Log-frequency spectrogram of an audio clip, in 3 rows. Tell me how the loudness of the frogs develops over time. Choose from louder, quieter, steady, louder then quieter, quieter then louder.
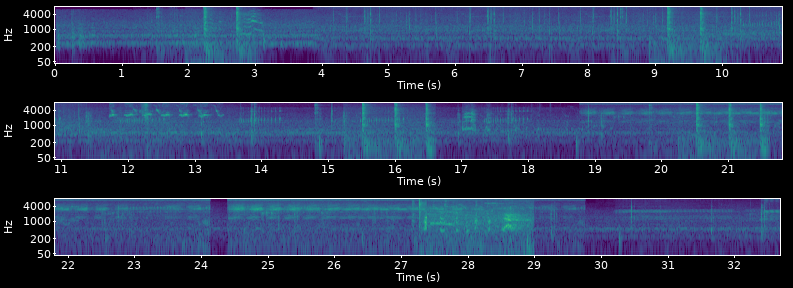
louder then quieter.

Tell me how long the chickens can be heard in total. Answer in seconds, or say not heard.
8 s.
